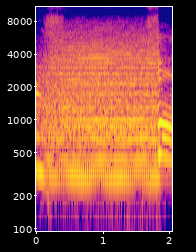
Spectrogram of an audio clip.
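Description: Arena goal horn sounding one steady, held blast over a cheering crowd, signalling a home-team goal. It cuts in just after the start and is still sounding under the announcer's voice near the end.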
